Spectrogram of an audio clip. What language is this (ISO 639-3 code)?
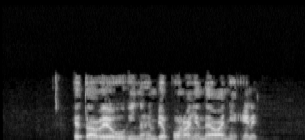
grn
